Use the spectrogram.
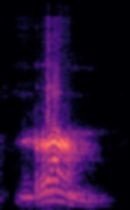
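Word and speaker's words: राम: Entonces, aquí estoy escribiendo el nombre del señor Ram. ¿Okay? Ahí dice Ram, no Ram. Se puede pronunciar Ram, pero es más fonéticamente correcto llamarlo Ram.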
